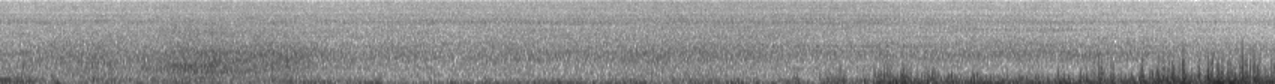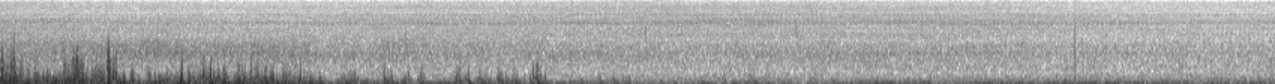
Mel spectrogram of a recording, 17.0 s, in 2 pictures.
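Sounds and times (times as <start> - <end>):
irregular low rumbling: 0.0 - 3.9
car engine idling: 0.0 - 17.0.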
